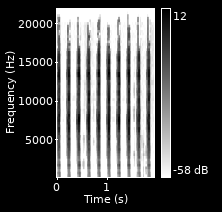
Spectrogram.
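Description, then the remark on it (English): A game timer ticks steadily and loudly, about five crisp ticks per second in an even mechanical rhythm, timing a round of a word game, with no voices over it. “All right, start the clock.”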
